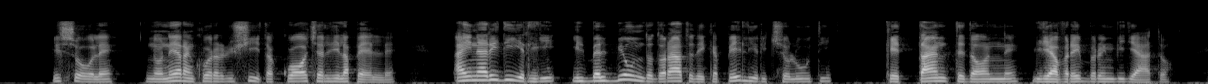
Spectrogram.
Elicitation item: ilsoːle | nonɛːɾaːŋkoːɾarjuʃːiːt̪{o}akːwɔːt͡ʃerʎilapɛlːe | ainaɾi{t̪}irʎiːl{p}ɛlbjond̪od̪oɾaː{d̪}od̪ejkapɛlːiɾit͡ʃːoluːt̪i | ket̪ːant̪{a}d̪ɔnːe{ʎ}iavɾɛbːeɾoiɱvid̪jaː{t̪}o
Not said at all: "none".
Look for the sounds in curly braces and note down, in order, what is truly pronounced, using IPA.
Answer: o, d̪, b, t̪, e, ʎ, t̪

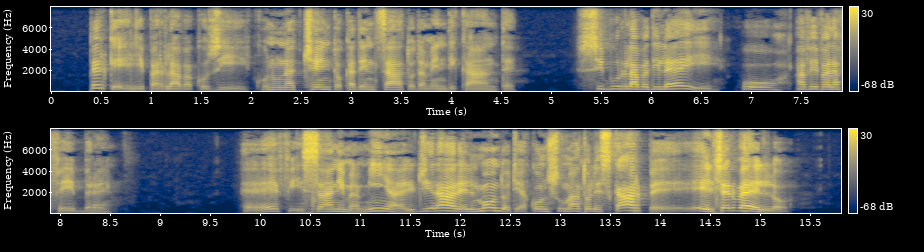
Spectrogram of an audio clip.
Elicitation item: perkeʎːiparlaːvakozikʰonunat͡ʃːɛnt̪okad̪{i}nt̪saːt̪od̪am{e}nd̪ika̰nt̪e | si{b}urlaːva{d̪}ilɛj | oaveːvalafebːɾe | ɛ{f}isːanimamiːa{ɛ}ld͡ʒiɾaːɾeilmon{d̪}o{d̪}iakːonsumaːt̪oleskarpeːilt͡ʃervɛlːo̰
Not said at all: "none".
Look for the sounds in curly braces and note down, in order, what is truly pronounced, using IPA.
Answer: e, e, b, d̪, f, i, d̪, t̪

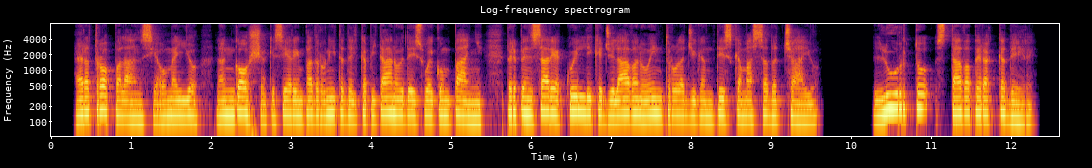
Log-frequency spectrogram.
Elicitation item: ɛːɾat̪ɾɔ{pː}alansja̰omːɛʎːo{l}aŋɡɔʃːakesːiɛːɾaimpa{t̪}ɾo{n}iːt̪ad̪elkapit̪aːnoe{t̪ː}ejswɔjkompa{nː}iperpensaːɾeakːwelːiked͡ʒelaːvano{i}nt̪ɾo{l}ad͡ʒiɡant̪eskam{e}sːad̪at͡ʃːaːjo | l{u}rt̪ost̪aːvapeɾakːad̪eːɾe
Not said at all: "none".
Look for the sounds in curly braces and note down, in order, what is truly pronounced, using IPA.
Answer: pː, l, d̪, n, d̪ː, ɲː, e, l, a, u

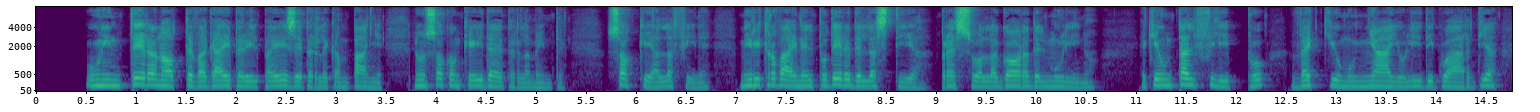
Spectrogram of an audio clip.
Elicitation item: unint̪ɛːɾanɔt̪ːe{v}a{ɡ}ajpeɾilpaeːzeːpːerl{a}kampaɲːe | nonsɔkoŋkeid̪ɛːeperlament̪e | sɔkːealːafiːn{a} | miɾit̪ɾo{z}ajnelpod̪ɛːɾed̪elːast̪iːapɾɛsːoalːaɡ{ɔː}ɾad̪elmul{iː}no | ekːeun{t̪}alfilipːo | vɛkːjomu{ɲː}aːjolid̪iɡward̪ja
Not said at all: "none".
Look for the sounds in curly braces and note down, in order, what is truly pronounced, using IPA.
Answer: v, ɡ, e, e, v, ɔː, iː, t̪, ɲː

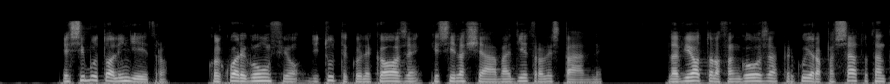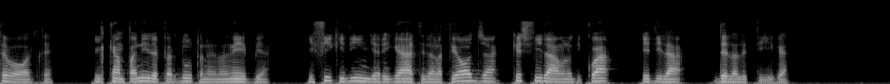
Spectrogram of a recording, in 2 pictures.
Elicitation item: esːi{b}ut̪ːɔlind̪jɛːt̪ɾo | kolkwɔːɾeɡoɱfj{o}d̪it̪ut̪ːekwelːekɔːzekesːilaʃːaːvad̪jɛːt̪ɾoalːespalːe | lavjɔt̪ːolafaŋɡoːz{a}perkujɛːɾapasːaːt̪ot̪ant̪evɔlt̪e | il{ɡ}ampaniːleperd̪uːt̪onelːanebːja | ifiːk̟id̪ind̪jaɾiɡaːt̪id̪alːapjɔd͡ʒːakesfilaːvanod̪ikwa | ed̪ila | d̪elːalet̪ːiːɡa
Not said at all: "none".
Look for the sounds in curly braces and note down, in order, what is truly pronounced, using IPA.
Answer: b, o, a, k

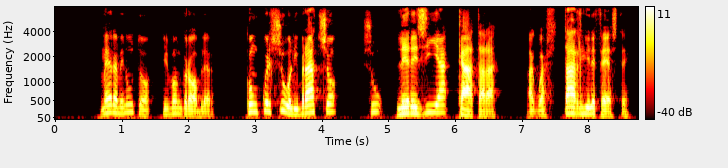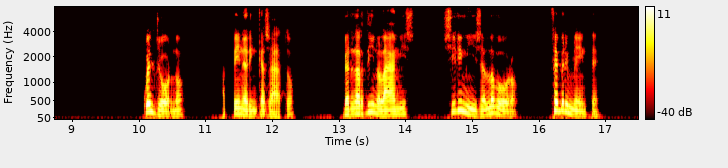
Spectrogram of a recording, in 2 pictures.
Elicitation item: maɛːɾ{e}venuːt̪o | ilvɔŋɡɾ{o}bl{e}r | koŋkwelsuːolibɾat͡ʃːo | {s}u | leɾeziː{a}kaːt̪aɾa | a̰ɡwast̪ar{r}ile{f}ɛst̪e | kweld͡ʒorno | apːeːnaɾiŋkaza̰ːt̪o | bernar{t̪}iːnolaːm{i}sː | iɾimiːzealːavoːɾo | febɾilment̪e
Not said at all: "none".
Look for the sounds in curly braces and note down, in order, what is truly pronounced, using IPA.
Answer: a, ɔ, e, s, a, ʎ, f, d̪, i

